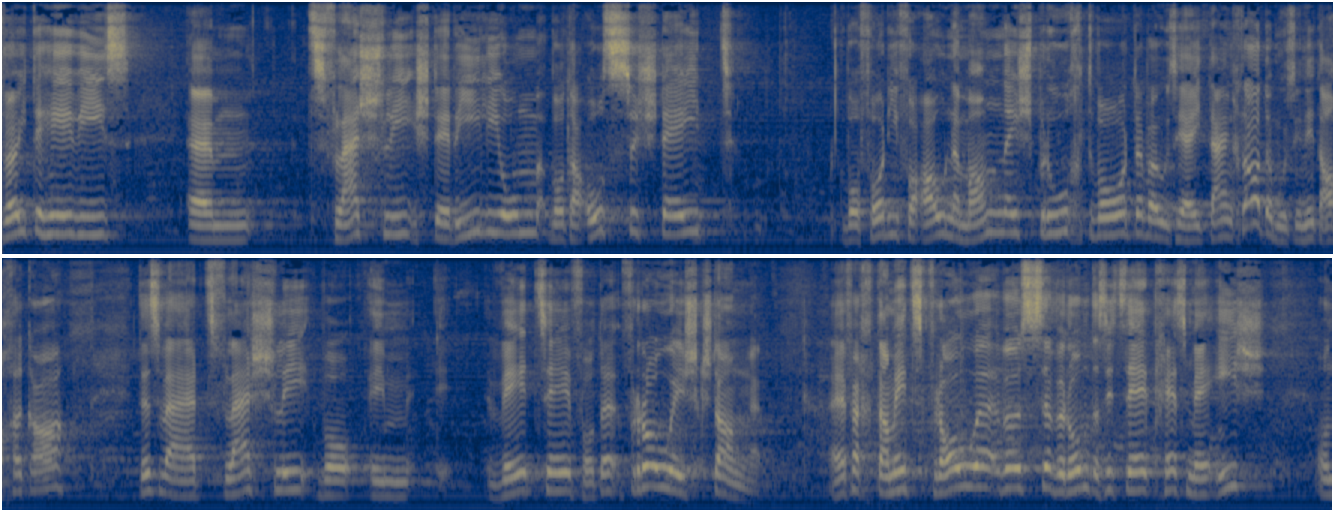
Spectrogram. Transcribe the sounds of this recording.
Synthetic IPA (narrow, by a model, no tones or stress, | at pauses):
t͡sʋœʏtəɦɪːʋiːs | ɛm | t͡sflæʃliʃtɛɾiːliʊmvod̥ɑːʔʊsəʃtɛɪt | ʋofɔɾifɔʔɑlnəmɑnːəɪʃpruːχtʋɔːɾd̥əʋœwsihɛjtæŋkχtɑːd̪ɑmuəsɪnɪdɑχəɡ̥ɑː | d̥əsvæːɾt͡sflæʃliʋoɪm | veːt͡seːfɔd̥əfrɔwəɪʃkʃtɑŋːə̰ | ʔɛɪfɑχd̥ɑmɪtspfɾɔwəʋɵsːəʋəɾʊmdɑsjɪt͡sd̥ɛːɾkχɛsmeːʔɪʃ | ʔʊn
